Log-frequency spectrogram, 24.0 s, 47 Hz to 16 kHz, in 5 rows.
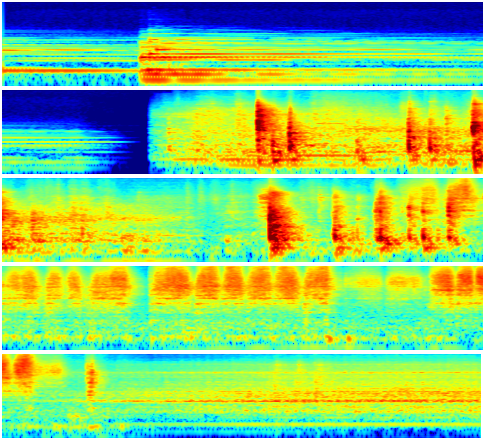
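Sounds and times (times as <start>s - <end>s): hand sanding strokes: 13.6s - 20.4s.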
